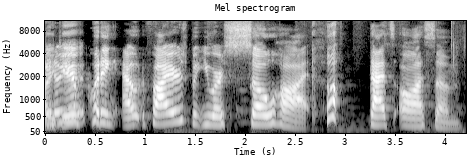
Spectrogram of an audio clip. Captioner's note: laughs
